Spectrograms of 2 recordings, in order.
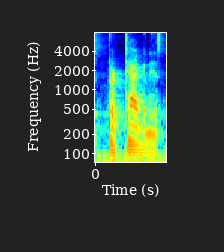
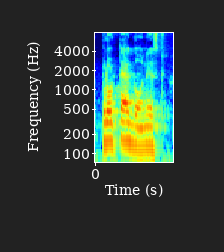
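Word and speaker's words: protagonist: चाहिए, and that is प्रोटैगनिस्ट, the main character in a story, in a drama, in a movie. प्रोटैगोनिस्ट और प्रोटैगोनिस्ट इज नॉट the correct pronunciation, the correct pronunciation is प्रोटैगनिस्ट।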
